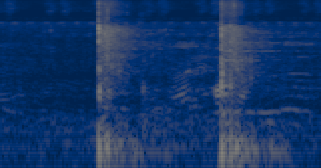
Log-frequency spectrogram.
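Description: A volleyball struck twice by players' hands, two sharp slaps a little under a second apart, as the ball is played back and forth over the net.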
